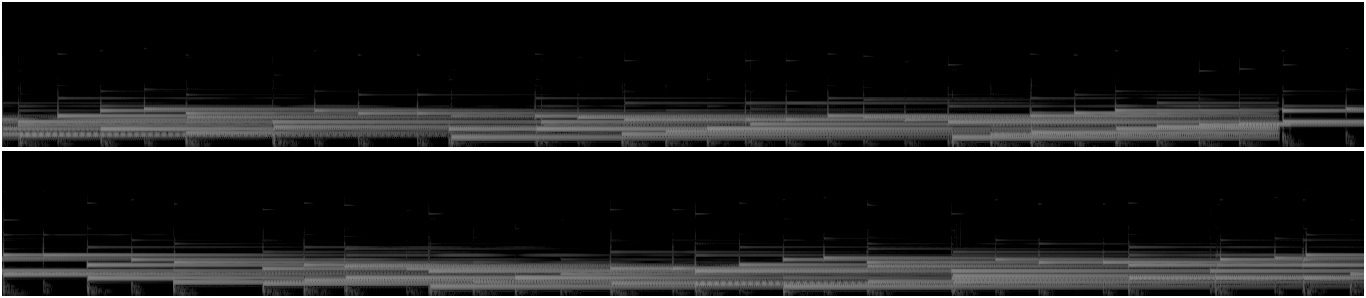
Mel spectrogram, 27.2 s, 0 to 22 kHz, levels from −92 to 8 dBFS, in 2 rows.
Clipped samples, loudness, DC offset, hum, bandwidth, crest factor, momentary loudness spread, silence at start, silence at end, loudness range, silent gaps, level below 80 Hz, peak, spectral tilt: under 0.1%; -44 LUFS; under 0.1%; none; 6.2 kHz; 14 dB; 4 LU; 0 s; 0 s; 2 LU; none; -82 dBFS; -30 dBFS; -9 dB/octave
